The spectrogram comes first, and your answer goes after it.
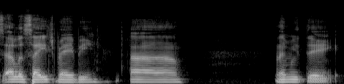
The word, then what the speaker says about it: Ellis Aych: It's LSH, baby. My last name is not, it's spelled A Y C. Like, but it ain't just the letter. Uh, it's LSH, baby.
